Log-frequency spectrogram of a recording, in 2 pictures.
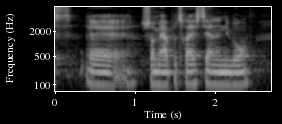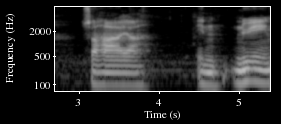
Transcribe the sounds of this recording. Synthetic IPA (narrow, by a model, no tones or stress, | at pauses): sd̥øsɒ̽mæɐpʰɒ̽t͡sʰʁɛsd̥jæɐnəniʋo̝ | sɒ̽ɦɑ̈jɑ̈ɪ | ʔe̝nːy̰ːen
